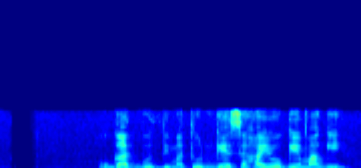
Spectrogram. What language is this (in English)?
Sinhala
